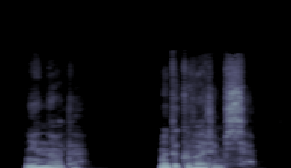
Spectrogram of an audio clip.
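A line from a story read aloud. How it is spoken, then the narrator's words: Soft speech. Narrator (Russian): мягко произнесла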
